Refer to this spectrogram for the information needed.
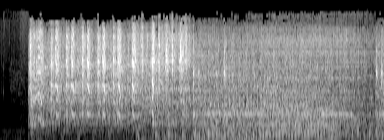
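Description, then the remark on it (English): The small engine of a brand-new, bright yellow motor scooter cranks and catches, sputtering with rapid pulses before settling into a steady, buzzing idle. No one speaks. “My brand new, bright yellow scooter arrived a few months ago.”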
